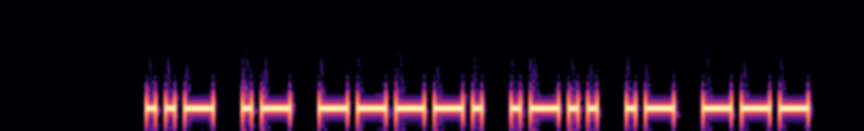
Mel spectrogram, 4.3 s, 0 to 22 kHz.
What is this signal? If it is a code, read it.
Morse code, heard as a keyed tone, about 25 wpm, 700 Hz. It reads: UA9LAO
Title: DXCC-100 Call Signs - 6 Characters - Repeated 2x - 25wpm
